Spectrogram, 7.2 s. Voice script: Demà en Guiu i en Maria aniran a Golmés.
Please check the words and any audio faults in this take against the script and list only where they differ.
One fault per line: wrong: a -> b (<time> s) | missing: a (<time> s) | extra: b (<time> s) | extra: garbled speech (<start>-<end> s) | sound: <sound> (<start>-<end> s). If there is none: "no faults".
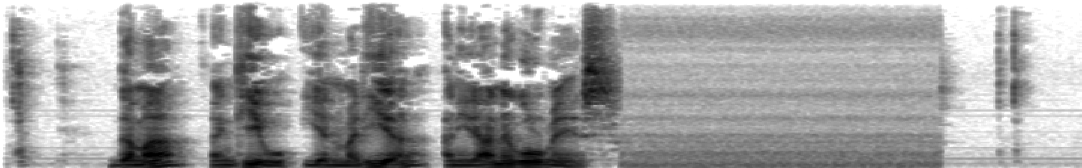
no faults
